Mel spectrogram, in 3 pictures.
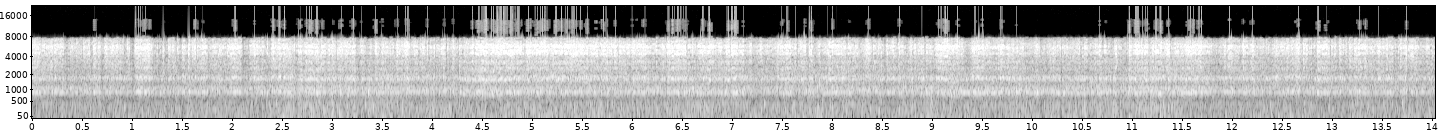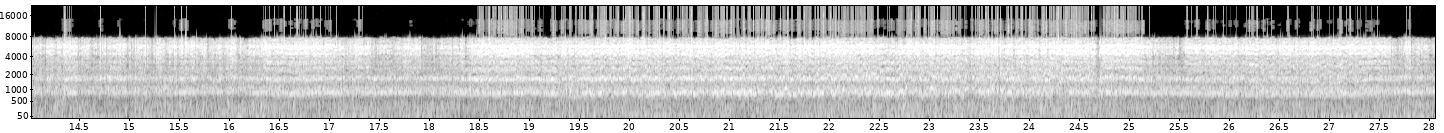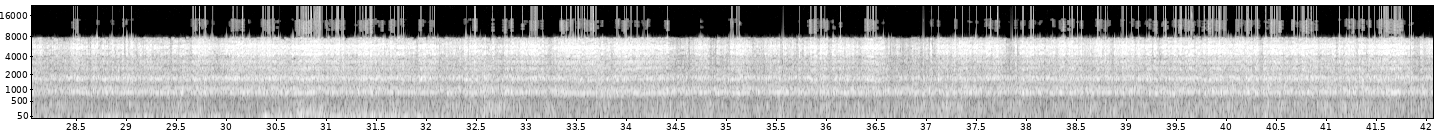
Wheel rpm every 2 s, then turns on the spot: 230, 230, 230, 230, 230, 230, 230, 230, 230, 220, 190, 190, 210, 220, 230, 230, 230, 230, 220, 230, 240.
none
